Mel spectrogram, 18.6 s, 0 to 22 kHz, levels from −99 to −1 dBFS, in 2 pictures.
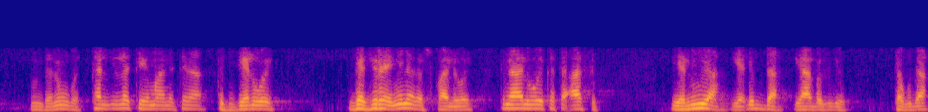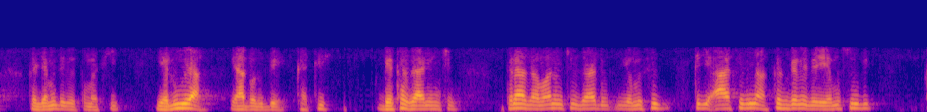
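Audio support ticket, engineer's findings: Tandem speech coding, whole clip. Rough, muffled, warbly speech, nothing above 3.6 kHz. Sounds like three speech codecs in series, consistent with CVSD, GSM full rate, then G.729A. Each re-encodes the previous decoder's damaged output, so errors compound.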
